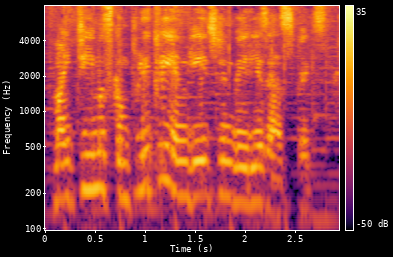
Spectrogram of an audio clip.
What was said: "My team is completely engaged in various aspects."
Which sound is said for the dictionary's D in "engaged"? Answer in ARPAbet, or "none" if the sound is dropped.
D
